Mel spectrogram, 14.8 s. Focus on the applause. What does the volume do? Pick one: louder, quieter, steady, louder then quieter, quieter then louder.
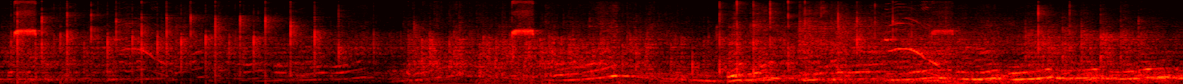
steady.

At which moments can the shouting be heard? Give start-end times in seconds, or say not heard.
1.4-2.1, 11.1-11.9.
